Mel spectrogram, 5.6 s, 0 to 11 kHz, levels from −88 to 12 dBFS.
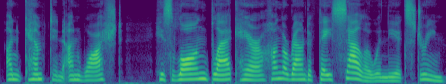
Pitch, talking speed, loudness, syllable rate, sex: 180 Hz, 160 wpm, -17 LUFS, 4.2 syllables/s, female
